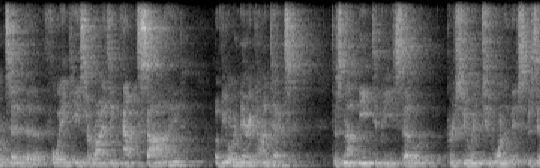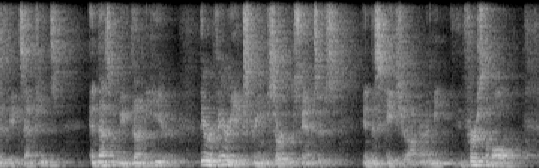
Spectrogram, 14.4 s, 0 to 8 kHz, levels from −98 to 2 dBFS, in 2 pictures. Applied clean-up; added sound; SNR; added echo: none; none; none; reverberation time 0.9 s.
